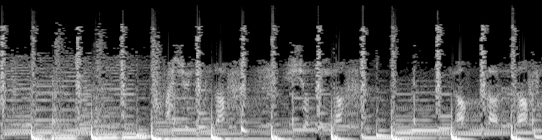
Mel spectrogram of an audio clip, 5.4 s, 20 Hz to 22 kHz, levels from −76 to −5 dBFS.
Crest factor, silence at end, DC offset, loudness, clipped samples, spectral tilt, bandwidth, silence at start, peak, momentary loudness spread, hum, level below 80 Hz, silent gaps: 10 dB; 0 s; under 0.1%; -12 LUFS; under 0.1%; -5 dB/octave; 12.5 kHz; 0 s; 0 dBFS; 4 LU; none; -14 dBFS; none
